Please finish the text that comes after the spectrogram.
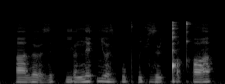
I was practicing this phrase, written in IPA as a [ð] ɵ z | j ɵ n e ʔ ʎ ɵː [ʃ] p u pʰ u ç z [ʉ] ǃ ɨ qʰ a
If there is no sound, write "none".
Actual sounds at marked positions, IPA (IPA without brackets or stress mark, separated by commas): ð, z, ʉ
